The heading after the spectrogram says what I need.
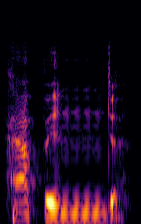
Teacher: en happened suena como de en vez de te.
